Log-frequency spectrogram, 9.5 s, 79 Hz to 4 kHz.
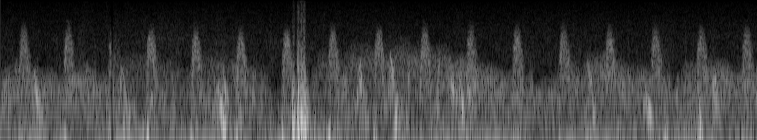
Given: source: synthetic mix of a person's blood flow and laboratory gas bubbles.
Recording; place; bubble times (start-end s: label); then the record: Doppler ultrasound of blood flow; subclavian vein
no bubbles
From the record:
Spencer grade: 0 (complete lack of bubble signals)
